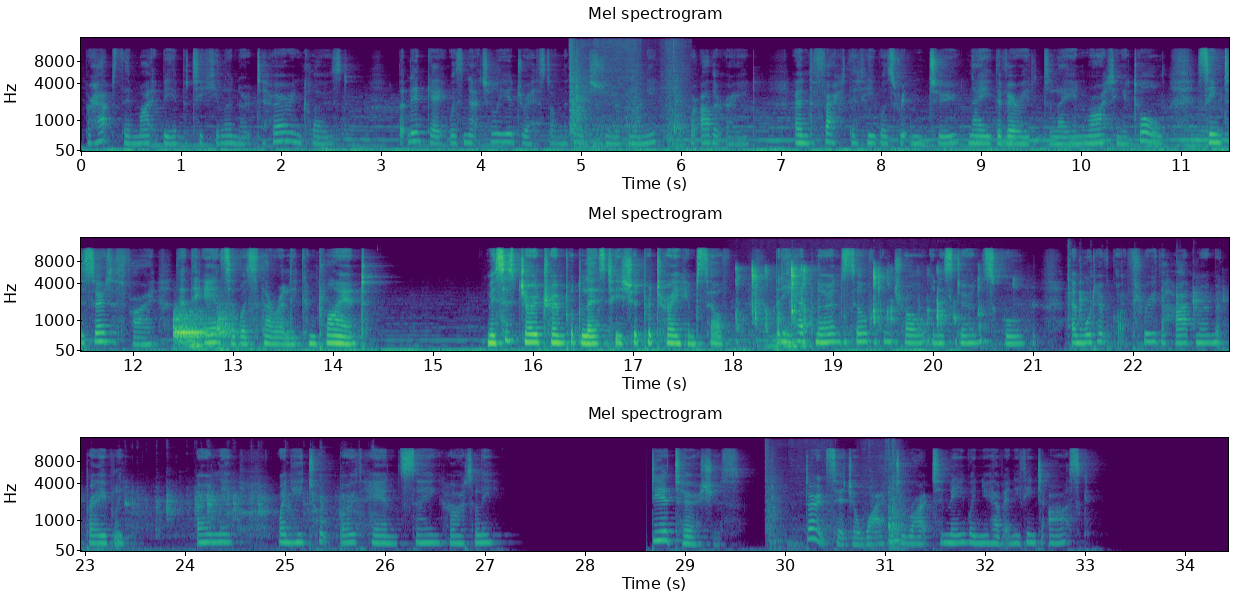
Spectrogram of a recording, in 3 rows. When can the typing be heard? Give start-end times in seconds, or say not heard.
18.0-26.1.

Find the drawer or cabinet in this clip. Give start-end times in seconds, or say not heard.
4.8-6.1, 29.8-31.2.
